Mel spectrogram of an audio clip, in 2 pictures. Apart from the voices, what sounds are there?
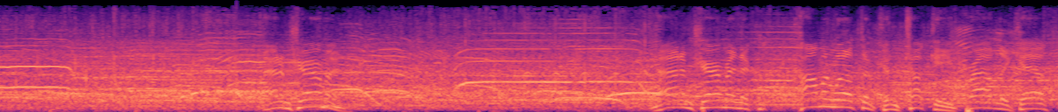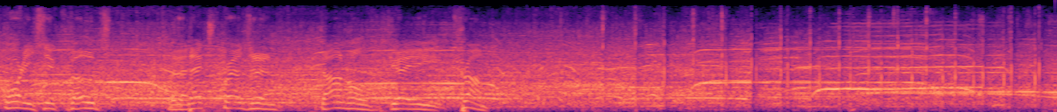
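convention crowd booing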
